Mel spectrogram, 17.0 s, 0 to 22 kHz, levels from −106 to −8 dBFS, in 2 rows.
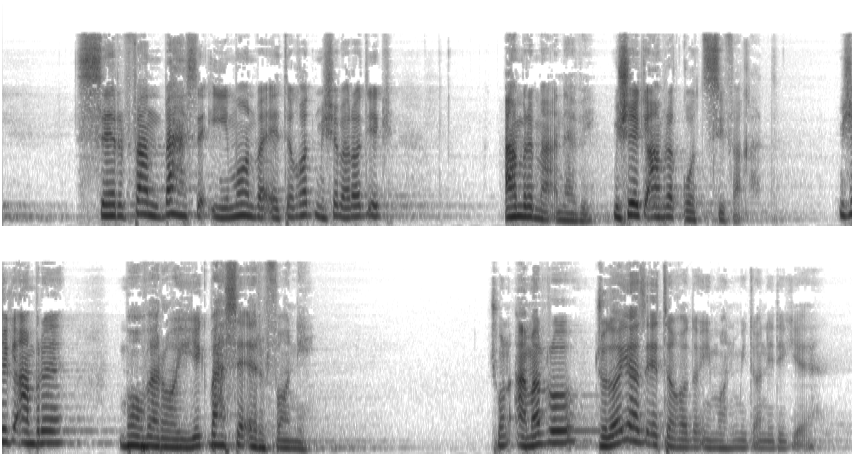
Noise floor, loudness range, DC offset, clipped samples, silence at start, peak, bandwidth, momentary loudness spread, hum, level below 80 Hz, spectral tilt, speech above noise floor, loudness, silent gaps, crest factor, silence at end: -80 dBFS; 4 LU; under 0.1%; under 0.1%; 0 s; -10 dBFS; 12.5 kHz; 16 LU; none; -64 dBFS; -4.5 dB/octave; 49 dB; -30 LUFS; none; 22 dB; 0.4 s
